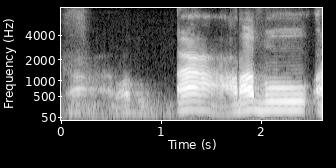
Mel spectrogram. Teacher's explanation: حمزہ جو ہے حلق کے اس حصے سے جو سینے کے قریب ہے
